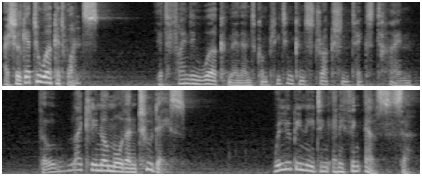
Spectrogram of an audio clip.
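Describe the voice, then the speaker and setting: A man playing a deferential, fussy butler in a video game, with a breathy, husky voice and formal, florid, obsequious speech. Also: mid-range voice, big pitch swings, normal speed, in a large hall. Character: deferential, fussy, eloquent male butler of an estate.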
